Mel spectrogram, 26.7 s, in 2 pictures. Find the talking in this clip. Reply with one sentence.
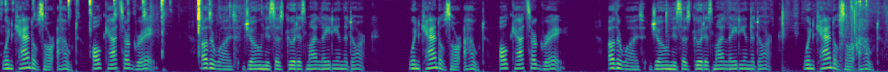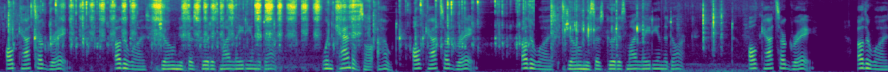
You can hear the talking from 0.0 to 17.5 s, from 18.1 to 23.6 s and from 24.3 to 26.6 s.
